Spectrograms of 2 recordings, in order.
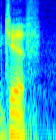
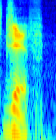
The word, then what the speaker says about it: GIF: guy uh it's actually Jif so yeah it's Jiff it's GIF the guy that invented it recently said that that's how you're supposed to pronounce it just like the peanut butter nah it's good okay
